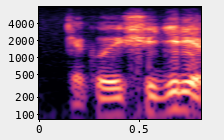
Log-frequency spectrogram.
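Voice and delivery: ordinary talk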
